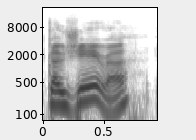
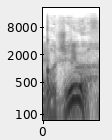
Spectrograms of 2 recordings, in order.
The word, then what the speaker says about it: Gojira: Gojira is the correct pronunciation of Godzilla. – Ah, so Gojira.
